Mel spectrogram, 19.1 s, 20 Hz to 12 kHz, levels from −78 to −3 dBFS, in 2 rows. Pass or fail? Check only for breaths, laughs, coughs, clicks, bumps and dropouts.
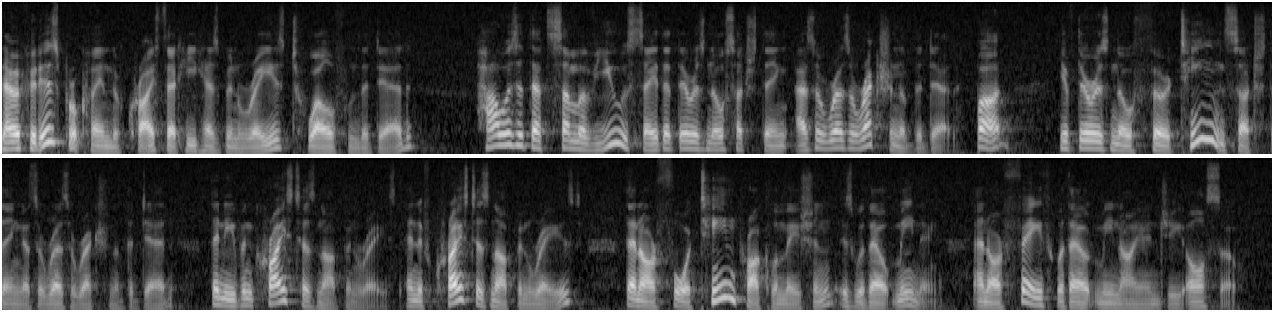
pass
